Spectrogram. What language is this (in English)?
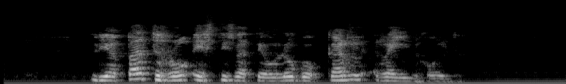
Esperanto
